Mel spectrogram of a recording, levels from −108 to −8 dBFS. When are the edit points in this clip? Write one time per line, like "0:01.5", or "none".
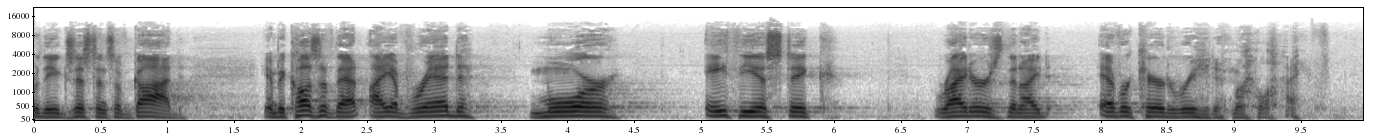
none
